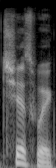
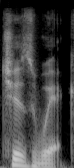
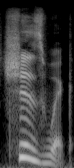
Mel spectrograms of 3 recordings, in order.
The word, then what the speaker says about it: Chiswick: You might expect the ez sound of hiss. But the source points out that in the local pronunciation, the ez is often vocalized, which means it sounds closer to a ziz sound.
